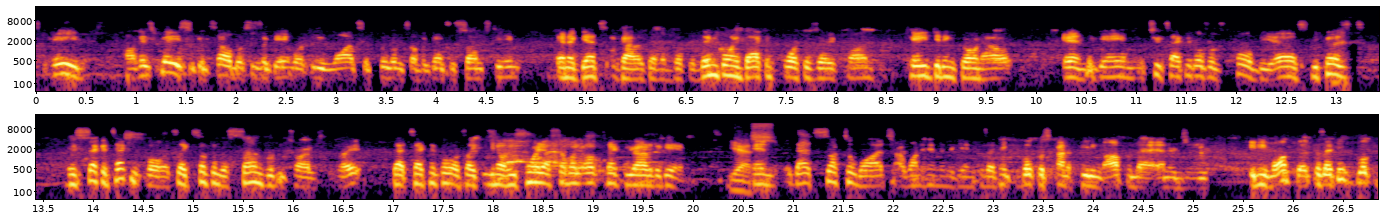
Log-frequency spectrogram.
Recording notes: The guys are coming to you live from Cold Beers and Cheeseburgers prior to the Dallas Cowboys game.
